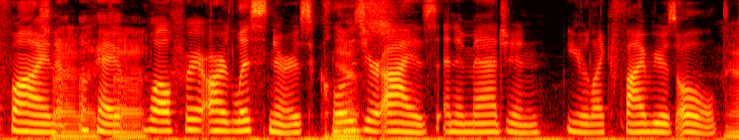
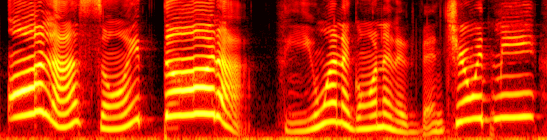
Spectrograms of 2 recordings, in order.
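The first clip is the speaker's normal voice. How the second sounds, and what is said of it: Cartoon character voice impression. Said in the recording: “my Dora impression ... A spot on Dora impersonation.”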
